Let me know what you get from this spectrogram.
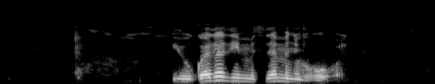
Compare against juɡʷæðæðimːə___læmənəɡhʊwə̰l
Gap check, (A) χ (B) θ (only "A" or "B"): B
